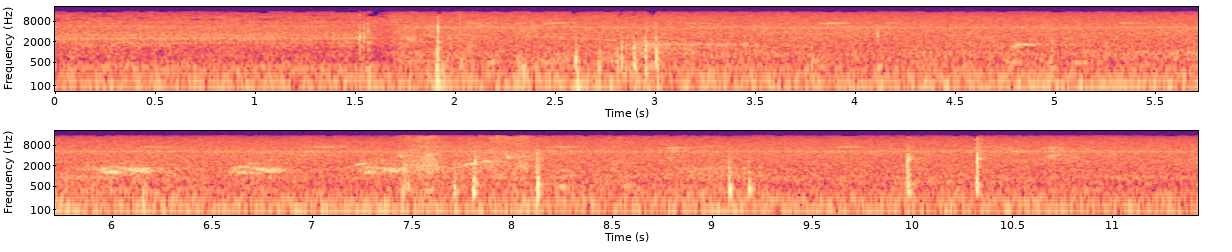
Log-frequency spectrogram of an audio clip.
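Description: Steady low rumble with a few short bird chirps around the middle and scattered sharp clicks.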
